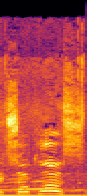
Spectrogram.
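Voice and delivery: high, loud and thrilled; almost there, can hardly stand it; excited. Real, not acted. Watching the four-wheeler nearly come free, thrilled. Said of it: "I was very freaking excited".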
